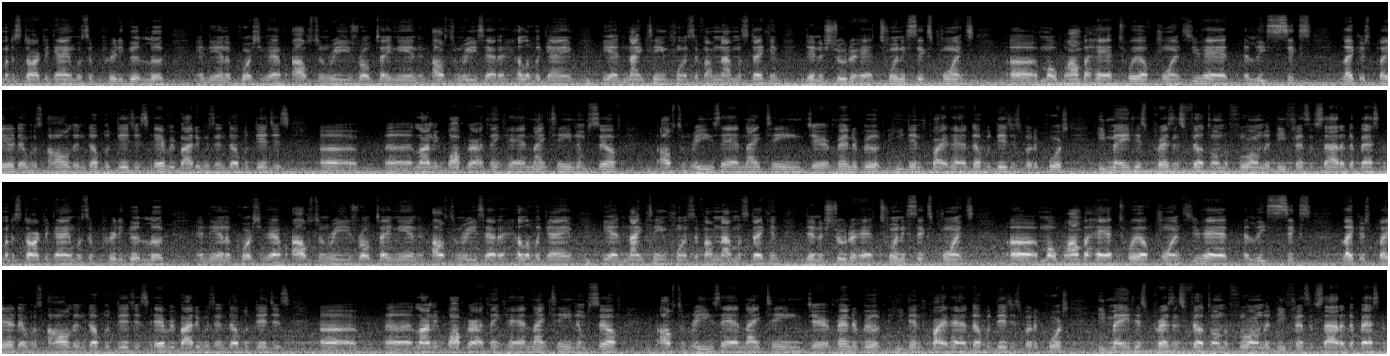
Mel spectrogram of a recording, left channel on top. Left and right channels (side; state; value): both; normal; correlation 0.55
